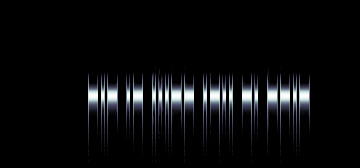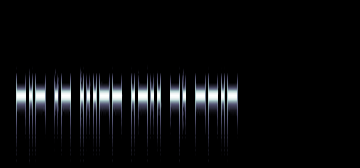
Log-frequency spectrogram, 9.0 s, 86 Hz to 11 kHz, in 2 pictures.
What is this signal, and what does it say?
Morse code, heard as a keyed tone, about 32 wpm, 700 Hz. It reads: KA3LNQ KA3LNQ
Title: USA Call Signs - 6 Characters - Repeated 2x - 30wpm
